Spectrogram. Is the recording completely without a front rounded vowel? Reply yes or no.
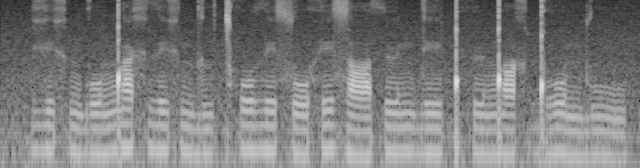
no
